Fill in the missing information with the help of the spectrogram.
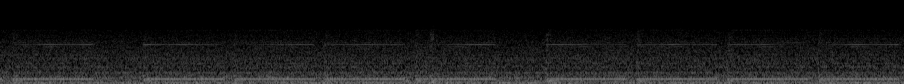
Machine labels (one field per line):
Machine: slide rail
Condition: normal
